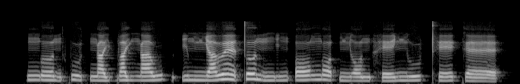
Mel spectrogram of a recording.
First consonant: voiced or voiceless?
voiced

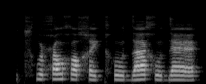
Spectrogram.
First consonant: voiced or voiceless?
voiceless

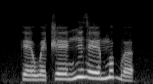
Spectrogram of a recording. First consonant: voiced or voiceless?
voiceless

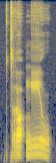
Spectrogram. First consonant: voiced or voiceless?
voiceless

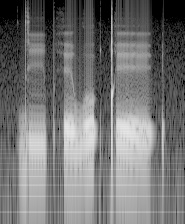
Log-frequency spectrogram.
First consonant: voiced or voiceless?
voiced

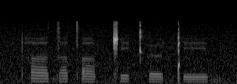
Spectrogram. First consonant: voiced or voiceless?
voiceless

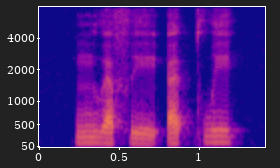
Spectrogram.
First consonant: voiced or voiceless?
voiced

